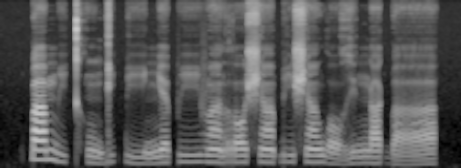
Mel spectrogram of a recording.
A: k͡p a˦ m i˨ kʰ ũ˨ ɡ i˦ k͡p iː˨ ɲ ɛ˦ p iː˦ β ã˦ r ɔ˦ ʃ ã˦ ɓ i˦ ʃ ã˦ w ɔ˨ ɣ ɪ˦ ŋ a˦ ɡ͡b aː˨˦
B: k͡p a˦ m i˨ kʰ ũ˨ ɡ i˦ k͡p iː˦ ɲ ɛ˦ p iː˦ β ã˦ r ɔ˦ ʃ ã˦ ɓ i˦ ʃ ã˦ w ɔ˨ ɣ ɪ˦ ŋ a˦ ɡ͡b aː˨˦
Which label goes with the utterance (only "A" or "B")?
A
